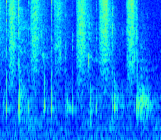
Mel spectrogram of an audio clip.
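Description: Lips pressing and smacking together to spread freshly applied lipstick: a quick run of short, wet clicks and smacks, several a second.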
